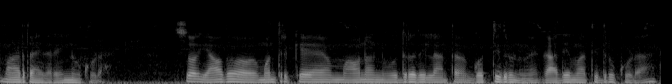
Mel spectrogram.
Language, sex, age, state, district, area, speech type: Kannada, male, 30-45, Karnataka, Mysore, urban, spontaneous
